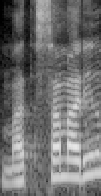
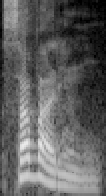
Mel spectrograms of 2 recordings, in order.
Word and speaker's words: Savarino: Samarino e Mateus Martins farinam as pontas, só que o Samarino jogou de 10. Savarino, eu tenho Savarino a pronúncia correta.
